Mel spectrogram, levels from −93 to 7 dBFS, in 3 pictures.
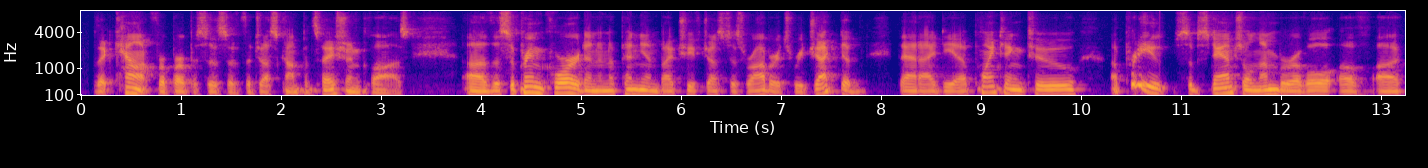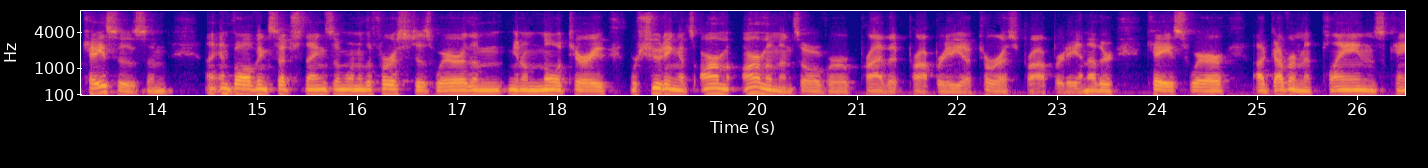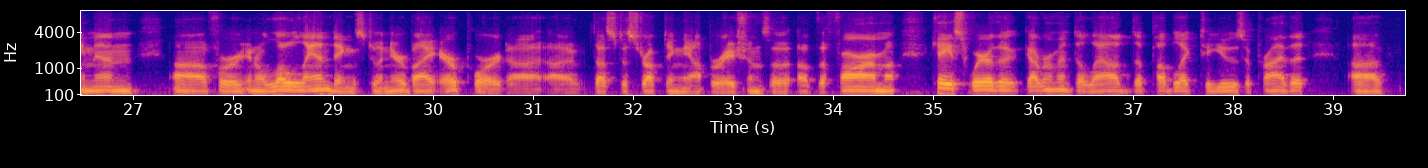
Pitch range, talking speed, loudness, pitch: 95-110 Hz, 155 wpm, -21 LUFS, 100 Hz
